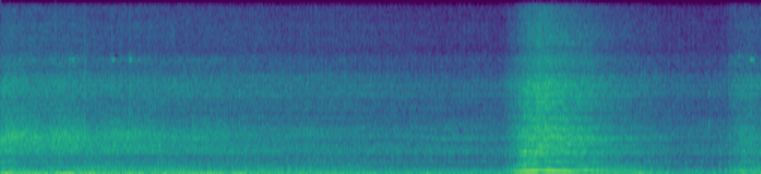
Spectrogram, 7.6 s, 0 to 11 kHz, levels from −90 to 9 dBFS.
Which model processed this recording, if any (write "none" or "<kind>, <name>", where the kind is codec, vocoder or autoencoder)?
none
